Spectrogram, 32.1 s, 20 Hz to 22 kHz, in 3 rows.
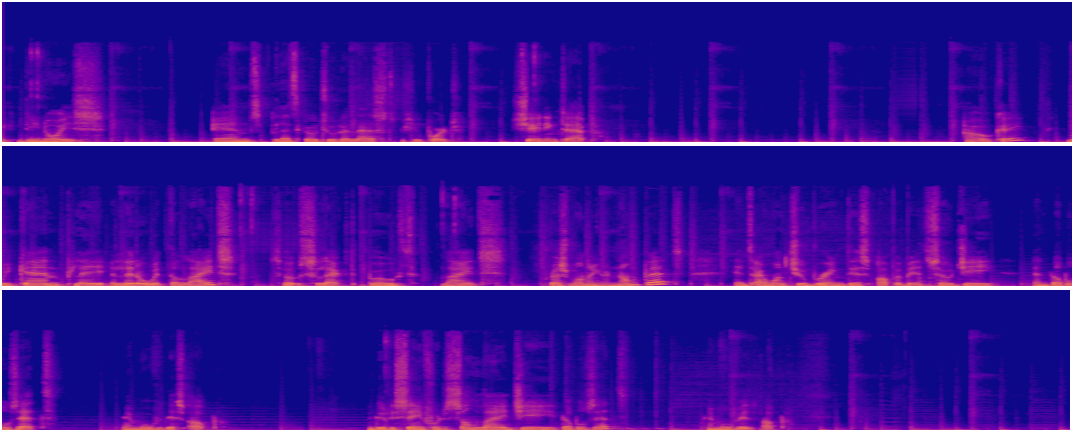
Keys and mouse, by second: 0.1 click, 15.2 shift+click, 16.4 KP_1, 20.0 g, 25.2 click, 26.3 g, 28.9 KP_0.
